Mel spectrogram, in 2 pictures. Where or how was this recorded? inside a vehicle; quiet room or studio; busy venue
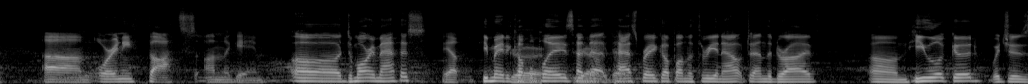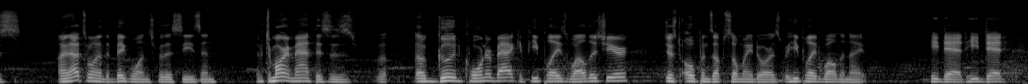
busy venue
